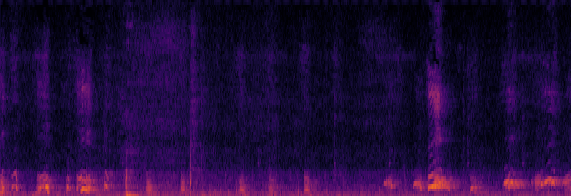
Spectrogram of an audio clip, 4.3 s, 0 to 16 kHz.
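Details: Great Pyrenees male puppies, about three weeks old, from a summer 2013 litter of Bella and Ranger: many short overlapping squeaks and thin whines, busy and uneven, with scattered soft yips.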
